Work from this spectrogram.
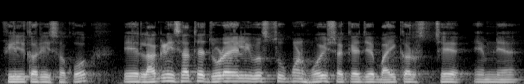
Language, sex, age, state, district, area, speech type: Gujarati, male, 30-45, Gujarat, Junagadh, urban, spontaneous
